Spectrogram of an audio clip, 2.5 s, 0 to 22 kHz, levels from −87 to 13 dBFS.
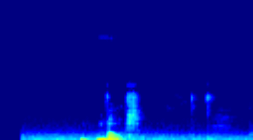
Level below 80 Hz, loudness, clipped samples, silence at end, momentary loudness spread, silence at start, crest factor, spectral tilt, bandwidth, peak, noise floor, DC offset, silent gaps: -68 dBFS; -29 LUFS; under 0.1%; 1.2 s; 27 LU; 0.8 s; 22 dB; -8 dB/octave; 7.6 kHz; -12 dBFS; -55 dBFS; under 0.1%; none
